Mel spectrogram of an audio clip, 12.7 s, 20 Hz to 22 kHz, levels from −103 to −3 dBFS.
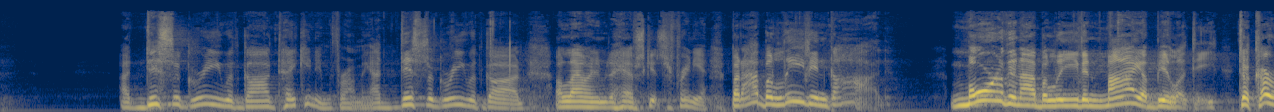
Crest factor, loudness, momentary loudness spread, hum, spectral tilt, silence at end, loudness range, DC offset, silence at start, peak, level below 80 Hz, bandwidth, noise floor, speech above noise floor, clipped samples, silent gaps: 18 dB; -29 LUFS; 19 LU; none; -6 dB/octave; 0 s; 11 LU; under 0.1%; 1.2 s; -12 dBFS; -68 dBFS; 15.5 kHz; -82 dBFS; 53 dB; under 0.1%; none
